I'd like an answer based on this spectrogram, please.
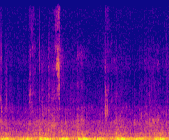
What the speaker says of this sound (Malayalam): എത്തി ബോട്ട് സ്റ്റോപ്പ് ആക്കാൻ പോവാണ്.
